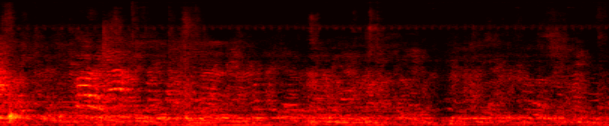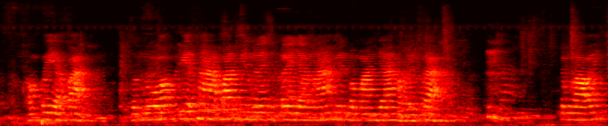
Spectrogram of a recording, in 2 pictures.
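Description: Many young boys read aloud together in a murmuring chorus.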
